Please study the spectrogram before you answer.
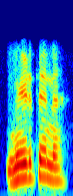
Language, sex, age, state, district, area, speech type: Marathi, male, 18-30, Maharashtra, Yavatmal, rural, conversation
